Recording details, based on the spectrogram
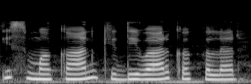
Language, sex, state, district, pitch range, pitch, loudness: Hindi, female, Jharkhand, Palamu, 225-250 Hz, 235 Hz, -13 LUFS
